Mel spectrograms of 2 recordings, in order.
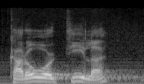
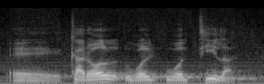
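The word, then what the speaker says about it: Karol Wojtyła: E o Carol Ortila, esses dias eu pedi a alguém que fala polonês para me corrigir a pronúncia, Carol Ortila, que era o nome do Papa, ele sofreu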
